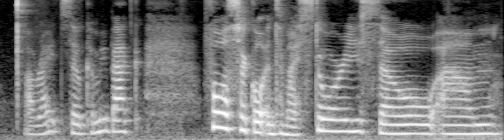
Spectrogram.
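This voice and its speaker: Soft-spoken and fairly low in pitch, a woman talks at a fairly slow pace with ordinary pitch variation. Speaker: healing coach. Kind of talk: casual vlog monologue. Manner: quiet, soft-spoken; animated.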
